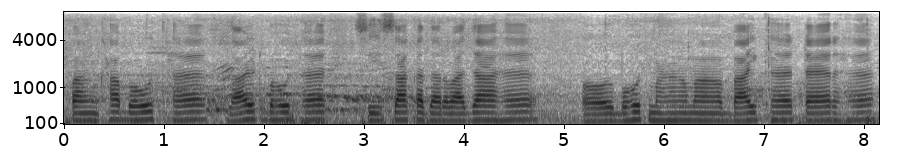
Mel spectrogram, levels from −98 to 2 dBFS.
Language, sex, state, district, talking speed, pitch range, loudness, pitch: Hindi, male, Jharkhand, Garhwa, 125 wpm, 145-155 Hz, -18 LUFS, 150 Hz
